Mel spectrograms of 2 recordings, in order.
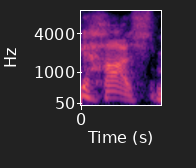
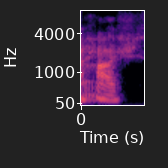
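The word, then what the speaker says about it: Hajt: How do you pronounce mm-hmm. his last name? – I think Hush might be right. – Yeah, Hush.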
